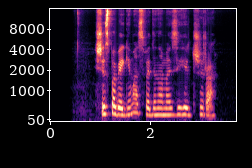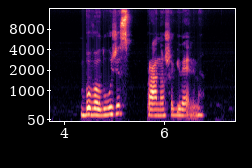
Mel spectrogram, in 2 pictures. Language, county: Lithuanian, Vilnius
